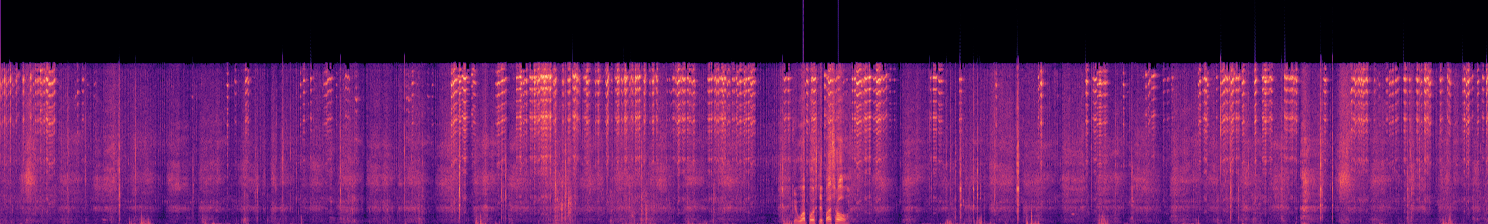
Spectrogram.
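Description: A bicycle rattles and clunks over bumps and stones.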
